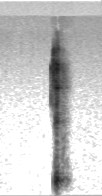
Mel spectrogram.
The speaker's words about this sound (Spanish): Ay, me doy hipo, perdón.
